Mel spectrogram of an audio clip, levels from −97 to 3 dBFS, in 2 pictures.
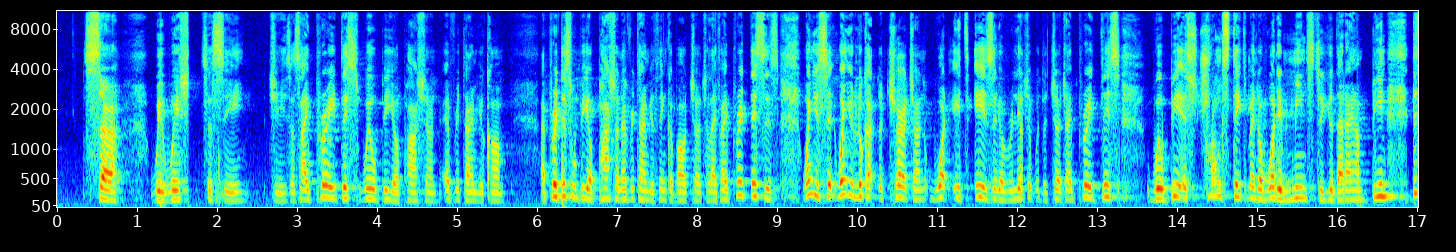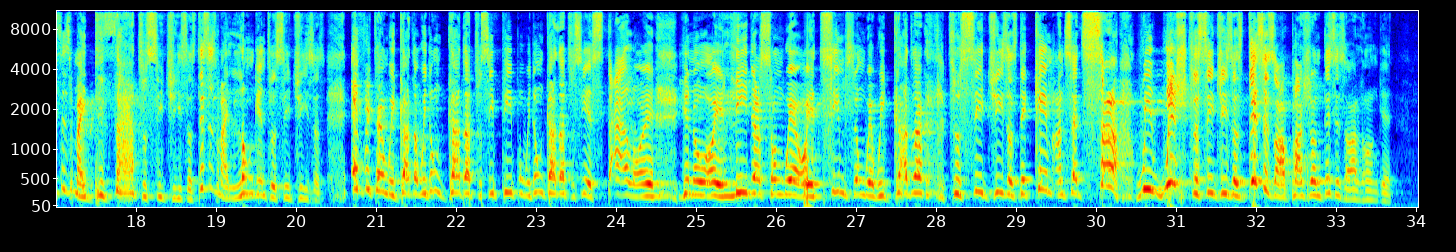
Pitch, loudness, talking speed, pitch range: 205 Hz, -20 LUFS, 245 wpm, 160-250 Hz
